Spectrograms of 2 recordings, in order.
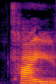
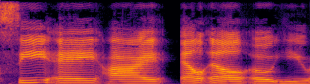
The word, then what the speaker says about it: Caillou: Caillou spelled C A I L L O U. I get that it's French, but if you had never heard anyone pronounce it, there's no way that's what you would think.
